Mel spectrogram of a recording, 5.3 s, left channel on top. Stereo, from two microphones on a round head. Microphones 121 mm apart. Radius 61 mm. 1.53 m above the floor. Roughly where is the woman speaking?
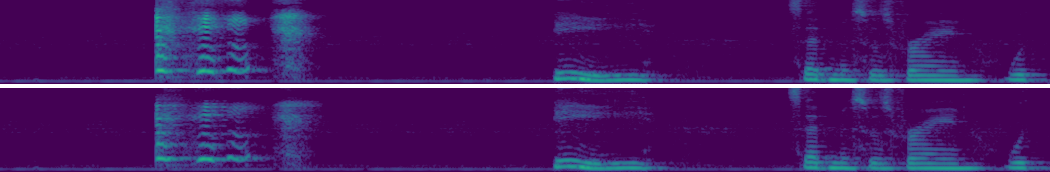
Right.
